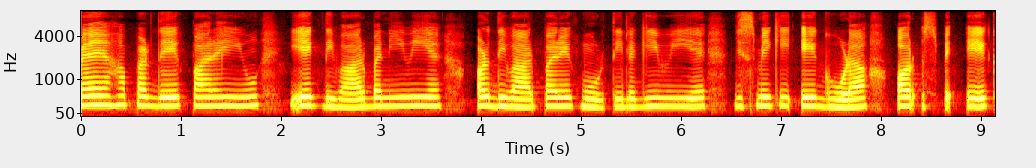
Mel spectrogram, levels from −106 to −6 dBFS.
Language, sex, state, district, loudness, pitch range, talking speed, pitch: Hindi, female, Maharashtra, Aurangabad, -20 LUFS, 185-205 Hz, 185 wpm, 200 Hz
